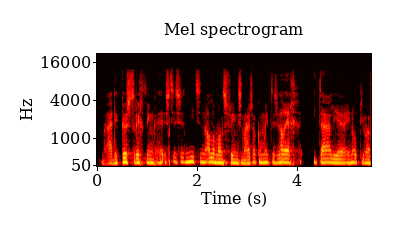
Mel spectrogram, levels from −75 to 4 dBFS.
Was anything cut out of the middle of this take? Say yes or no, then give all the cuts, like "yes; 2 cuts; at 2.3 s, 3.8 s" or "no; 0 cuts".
yes; 4 cuts; at 1.1 s, 1.4 s, 2.9 s, 3.7 s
